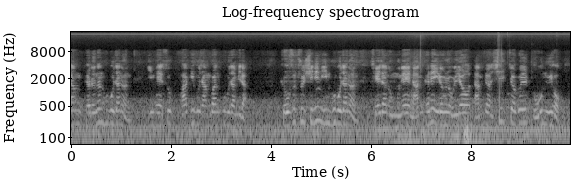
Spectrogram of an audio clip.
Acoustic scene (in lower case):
car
